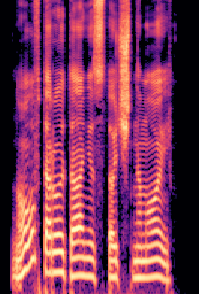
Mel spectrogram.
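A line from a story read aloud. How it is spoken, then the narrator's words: Amused snort. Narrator (Russian): хмыкнул владыка льда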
